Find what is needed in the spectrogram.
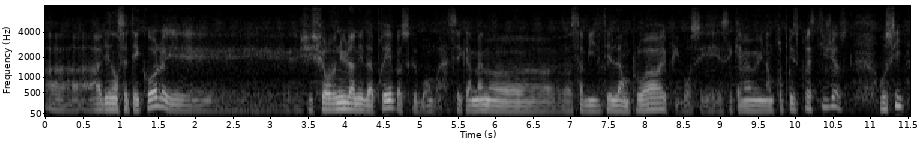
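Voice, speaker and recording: A man's fairly low voice has a dark, mellow tone, with big swings in loudness. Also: ordinary pitch variation, moderate pace. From France, Ardèche. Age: 60s. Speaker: author, retired energy worker. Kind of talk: interview. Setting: radio. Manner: halting.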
